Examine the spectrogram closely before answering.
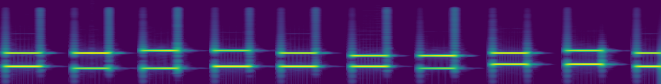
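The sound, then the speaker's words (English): A steady series of about ten touch-tone keypad beeps as an account number is typed into a phone during a customer care call, each a short dual-pitched tone with brief gaps, pressed at an even pace, loud, with no voices. “No, I can't see what you're typing into the phone.”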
